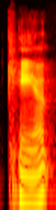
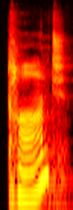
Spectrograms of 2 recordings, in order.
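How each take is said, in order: First: It is said in an American accent. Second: It is said in a British accent. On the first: "it's not subtle with the American one" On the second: "That's that's British"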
